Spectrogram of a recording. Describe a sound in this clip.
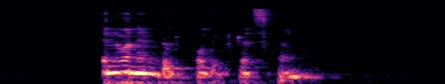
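A young man speaks briefly through an online call microphone.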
